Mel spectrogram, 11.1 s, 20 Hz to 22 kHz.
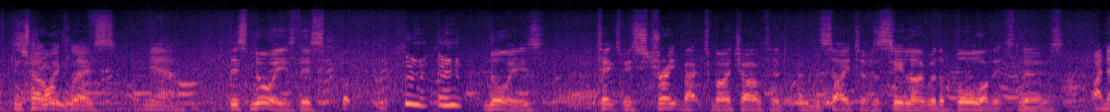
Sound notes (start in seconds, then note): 3.6 imitates sea lion barking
